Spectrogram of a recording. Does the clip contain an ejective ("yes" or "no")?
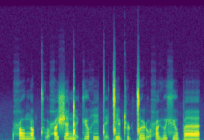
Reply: no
